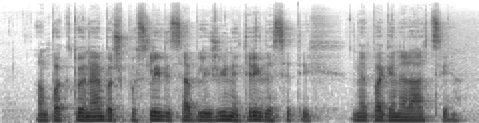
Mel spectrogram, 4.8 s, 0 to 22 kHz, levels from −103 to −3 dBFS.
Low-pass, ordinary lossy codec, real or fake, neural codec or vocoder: 19.8 kHz; none; real; none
